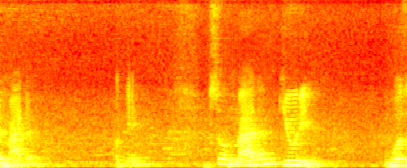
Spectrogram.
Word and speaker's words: Madame: The chapter is Madame Curie, or we say Madame Curie, because the word Madame is pronunciated Madame in France, and she was from France.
